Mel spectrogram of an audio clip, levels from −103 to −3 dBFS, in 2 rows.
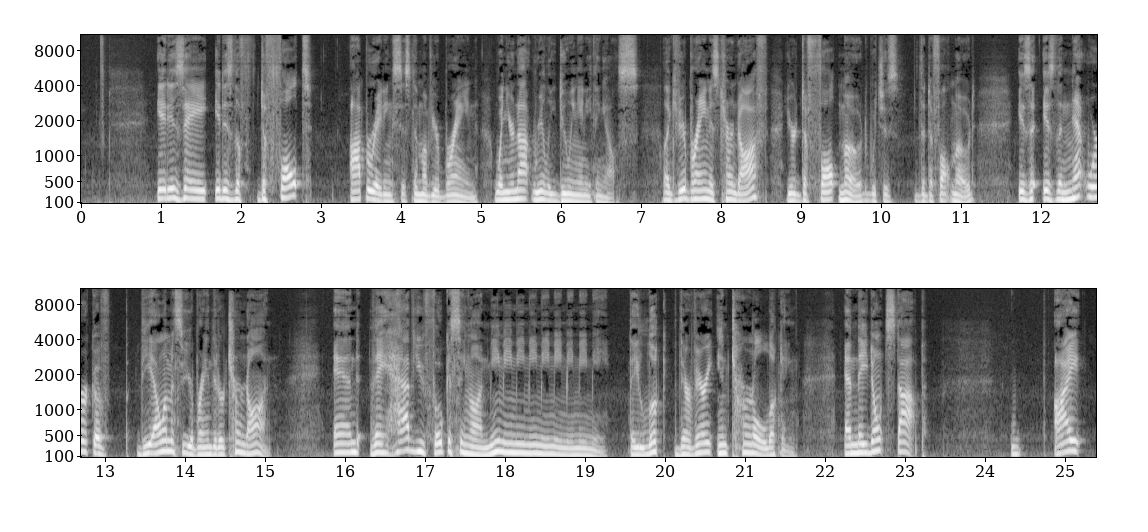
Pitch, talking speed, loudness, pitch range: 150 Hz, 175 wpm, -14 LUFS, 130-170 Hz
